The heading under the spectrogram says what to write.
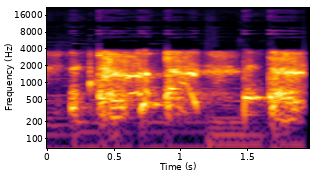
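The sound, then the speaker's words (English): A series of harsh coughs from a person still getting over the effects of COVID comes in rapid bursts, four or five hacking spasms in a row with only brief pauses between them, loud and raspy with no talking. “Please forgive the coughing.”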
